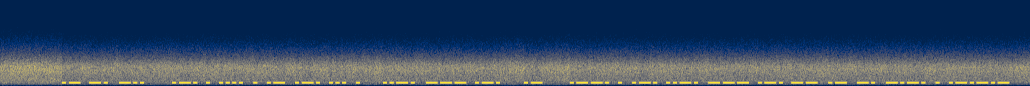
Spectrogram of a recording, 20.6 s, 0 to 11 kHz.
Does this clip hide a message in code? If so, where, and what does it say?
Yes: Morse code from 1.2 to 20.2 s, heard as a keyed tone, hand-sent with a paddle, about 18 wpm, 490 Hz, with radio static. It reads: AND REHEARSE FOR A PERFORMANCE.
